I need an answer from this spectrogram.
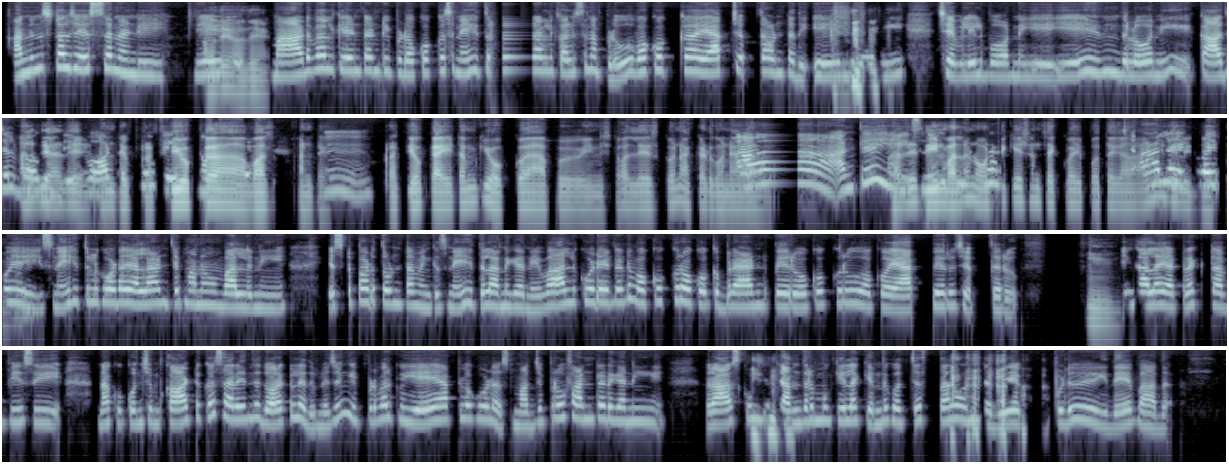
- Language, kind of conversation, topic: Telugu, podcast, మీ దృష్టి నిలకడగా ఉండేందుకు మీరు నోటిఫికేషన్లను ఎలా నియంత్రిస్తారు?
- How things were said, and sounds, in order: static; in English: "అన్ఇన్‌స్టాల్"; distorted speech; in English: "యాప్"; giggle; in English: "ఐటెమ్‌కి"; in English: "యాప్ ఇన్‌స్టాల్"; horn; other background noise; in English: "డిలీట్"; in English: "బ్రాండ్"; in English: "యాప్"; sniff; in English: "యాప్‌లో"; in English: "స్మజ్ ప్రూఫ్"; chuckle; laugh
